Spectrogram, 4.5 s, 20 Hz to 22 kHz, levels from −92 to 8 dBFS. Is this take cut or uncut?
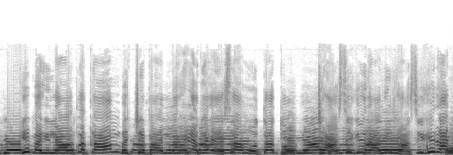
uncut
